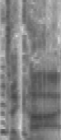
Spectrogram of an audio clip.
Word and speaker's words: Takei: For 40 years, I've been telling him it's Takei, and he keeps insisting on pronouncing it Takei.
